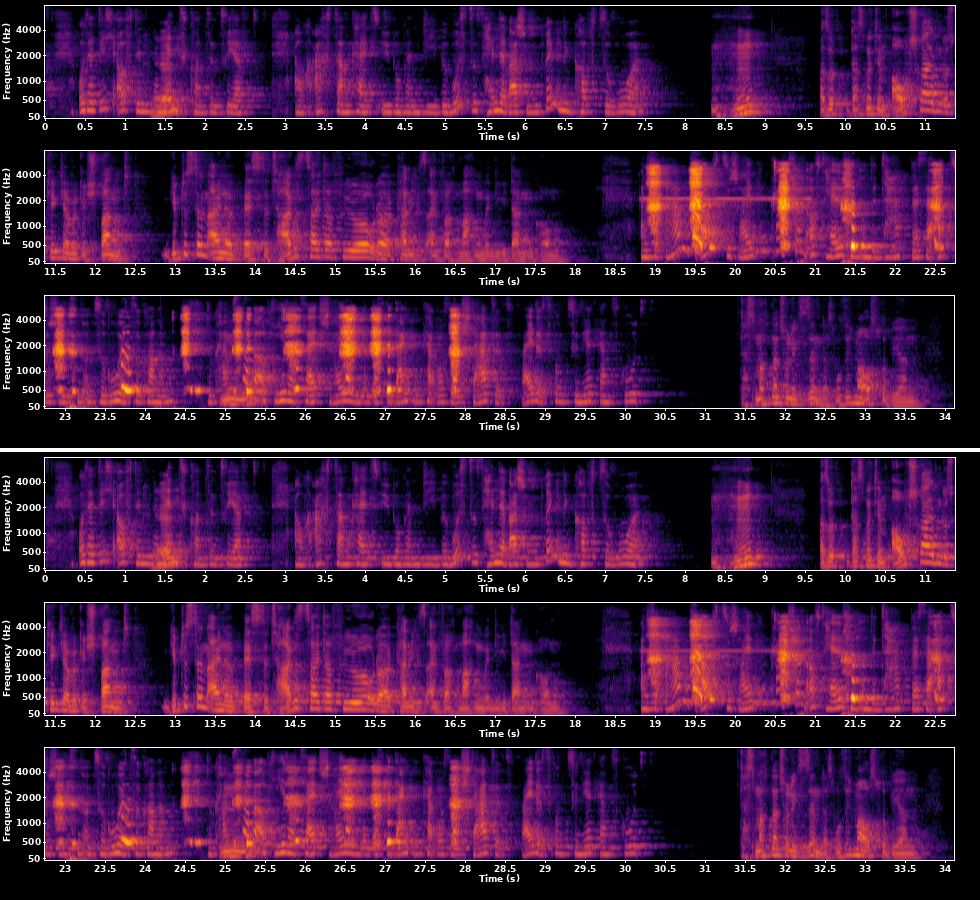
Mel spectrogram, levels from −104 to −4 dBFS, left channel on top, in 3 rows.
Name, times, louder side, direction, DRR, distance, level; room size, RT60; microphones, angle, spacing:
voice 1, 0.0-2.6 2.8-7.5 18.3-30.2, equal, 15° right, 5 dB, 1.6 m, -49 dB
voice 2, 1.3-1.6 8.3-8.9 9.7-12.3 12.8-17.8 24.9-25.3 31.4-33.6, right 1 dB, 70° right, 6 dB, 1.7 m, -45 dB
Crying sobbing, 18.9-19.1 19.4-19.8 20.5-20.7 21.3-21.5 22.4-23.1 23.7-23.9 24.5-24.7 25.1-25.4 25.7-26.0 26.4-27.1 27.8-27.9, left 7 dB, 55° left, 0.5 m, -26 dB
21.0 x 7.7 x 8.1 m, 0.90 s
head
